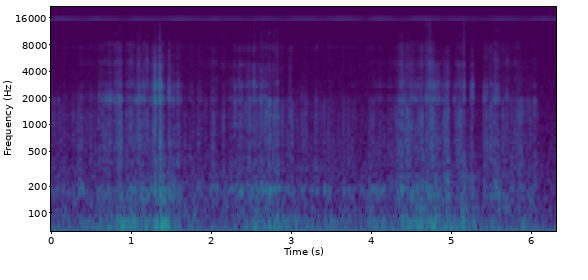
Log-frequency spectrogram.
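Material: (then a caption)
Rattan. A small, round, flat woven rattan coaster resting on a blanket is held in one hand while the fingertips and short nails of the other scratch across its woven surface. The result is dry, bright scratching and rustling in two main bursts over a steady low rumble.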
